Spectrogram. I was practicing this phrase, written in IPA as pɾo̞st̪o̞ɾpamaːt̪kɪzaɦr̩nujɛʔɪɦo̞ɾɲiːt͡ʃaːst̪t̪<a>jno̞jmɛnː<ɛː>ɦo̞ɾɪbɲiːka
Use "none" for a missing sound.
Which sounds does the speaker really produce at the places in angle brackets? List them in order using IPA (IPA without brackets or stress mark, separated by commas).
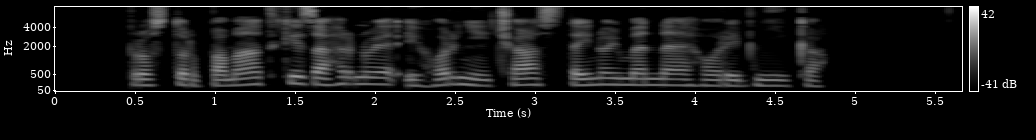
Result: ɛ, ɛː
